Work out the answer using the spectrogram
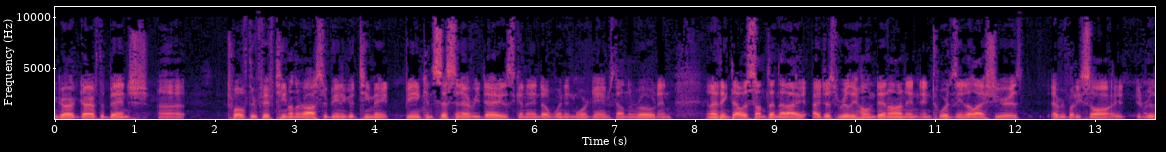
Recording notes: live from Lakers' Media Day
